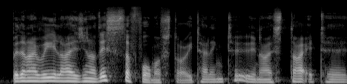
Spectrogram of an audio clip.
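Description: In a southern English accent, a man talks very fast with ordinary pitch variation, recorded with a dry, close sound with no echo and a very clean, silent background. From southern England. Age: 40s. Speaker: storytelling festival president. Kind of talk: interview.

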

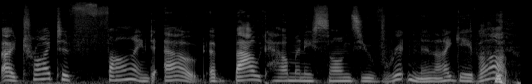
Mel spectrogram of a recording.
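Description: On a very clean recording with a silent background, a woman with a plain, everyday voice and a fairly low pitch talks at a fairly slow pace with lively intonation and hardly any pauses. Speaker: podcast host. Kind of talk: interview.

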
